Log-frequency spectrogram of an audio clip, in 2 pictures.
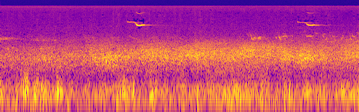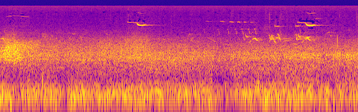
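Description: A bird repeating a short, high call four times, about every three and a half seconds, with a few fainter chirps in between, over steady low outdoor noise.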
